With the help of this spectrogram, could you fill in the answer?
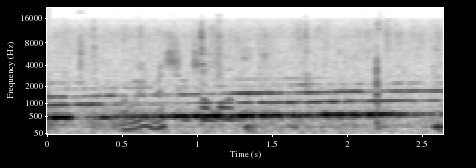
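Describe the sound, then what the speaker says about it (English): A steady wailing air raid siren drones in the background of an online tabletop game session, holding a sustained tone under light chatter and game noise. "Who has an air siren in the background?"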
